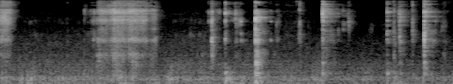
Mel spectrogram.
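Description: Close-up eating sounds: chewing a mouthful of pansit canton noodles and sausage, with a short breathy sound about a second in, then a few sharp clicks as a fork touches the plate.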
